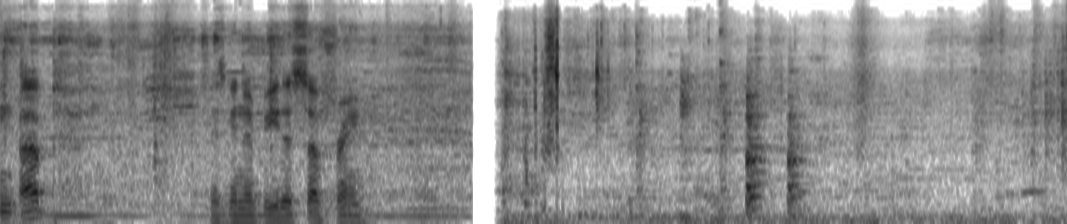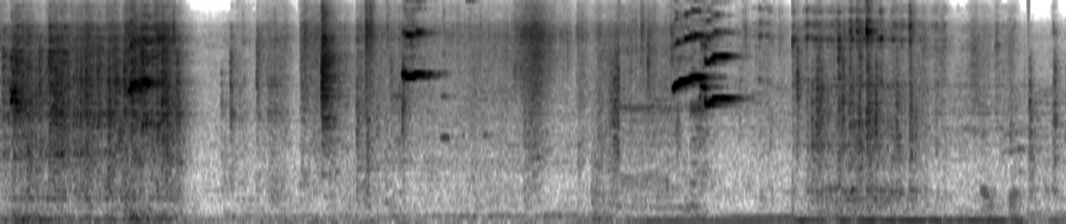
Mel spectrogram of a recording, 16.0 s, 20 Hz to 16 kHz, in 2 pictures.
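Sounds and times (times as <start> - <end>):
scraping rustle: 8.0 - 15.3
short high squeaks: 12.7 - 13.8.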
